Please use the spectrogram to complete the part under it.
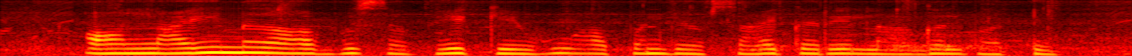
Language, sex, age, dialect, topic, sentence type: Bhojpuri, female, 18-24, Northern, banking, statement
